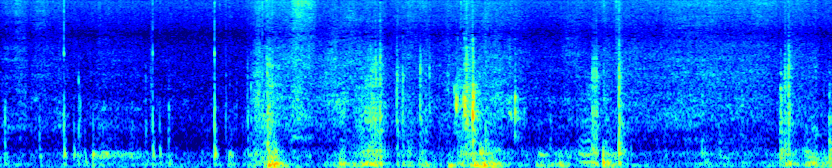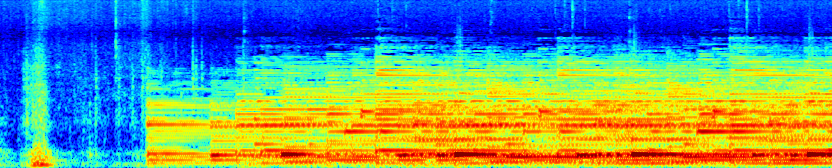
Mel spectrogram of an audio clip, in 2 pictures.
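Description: A few soft knocks and rustles, then about seven seconds in an upright piano starts playing a Ukrainian church hymn. The notes come thick and continuous, layered into one dense, sustained sound.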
